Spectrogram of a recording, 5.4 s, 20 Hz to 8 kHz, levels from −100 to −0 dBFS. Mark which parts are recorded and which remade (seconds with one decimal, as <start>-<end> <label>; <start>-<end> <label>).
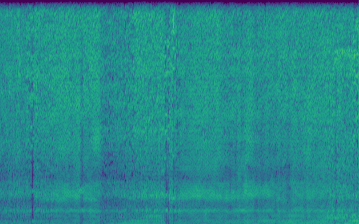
0.0-0.8 recorded; 0.8-1.5 remade; 1.5-2.7 recorded; 2.7-4.9 remade; 4.9-5.4 recorded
